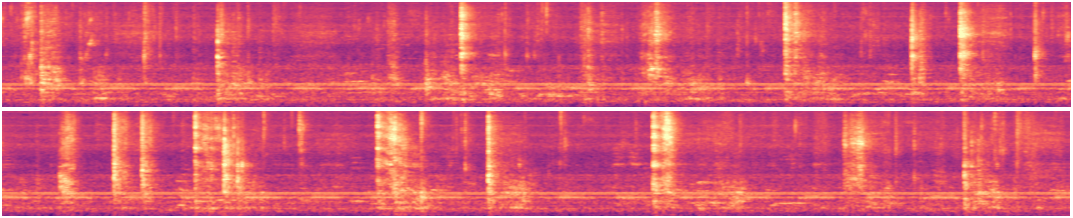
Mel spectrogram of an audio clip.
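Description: Metal ladle stirring thick tomato meat sauce in a wide metal pan, scraping and clinking against the pan's sides and bottom at irregular moments every second or two. A steady hum runs underneath.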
